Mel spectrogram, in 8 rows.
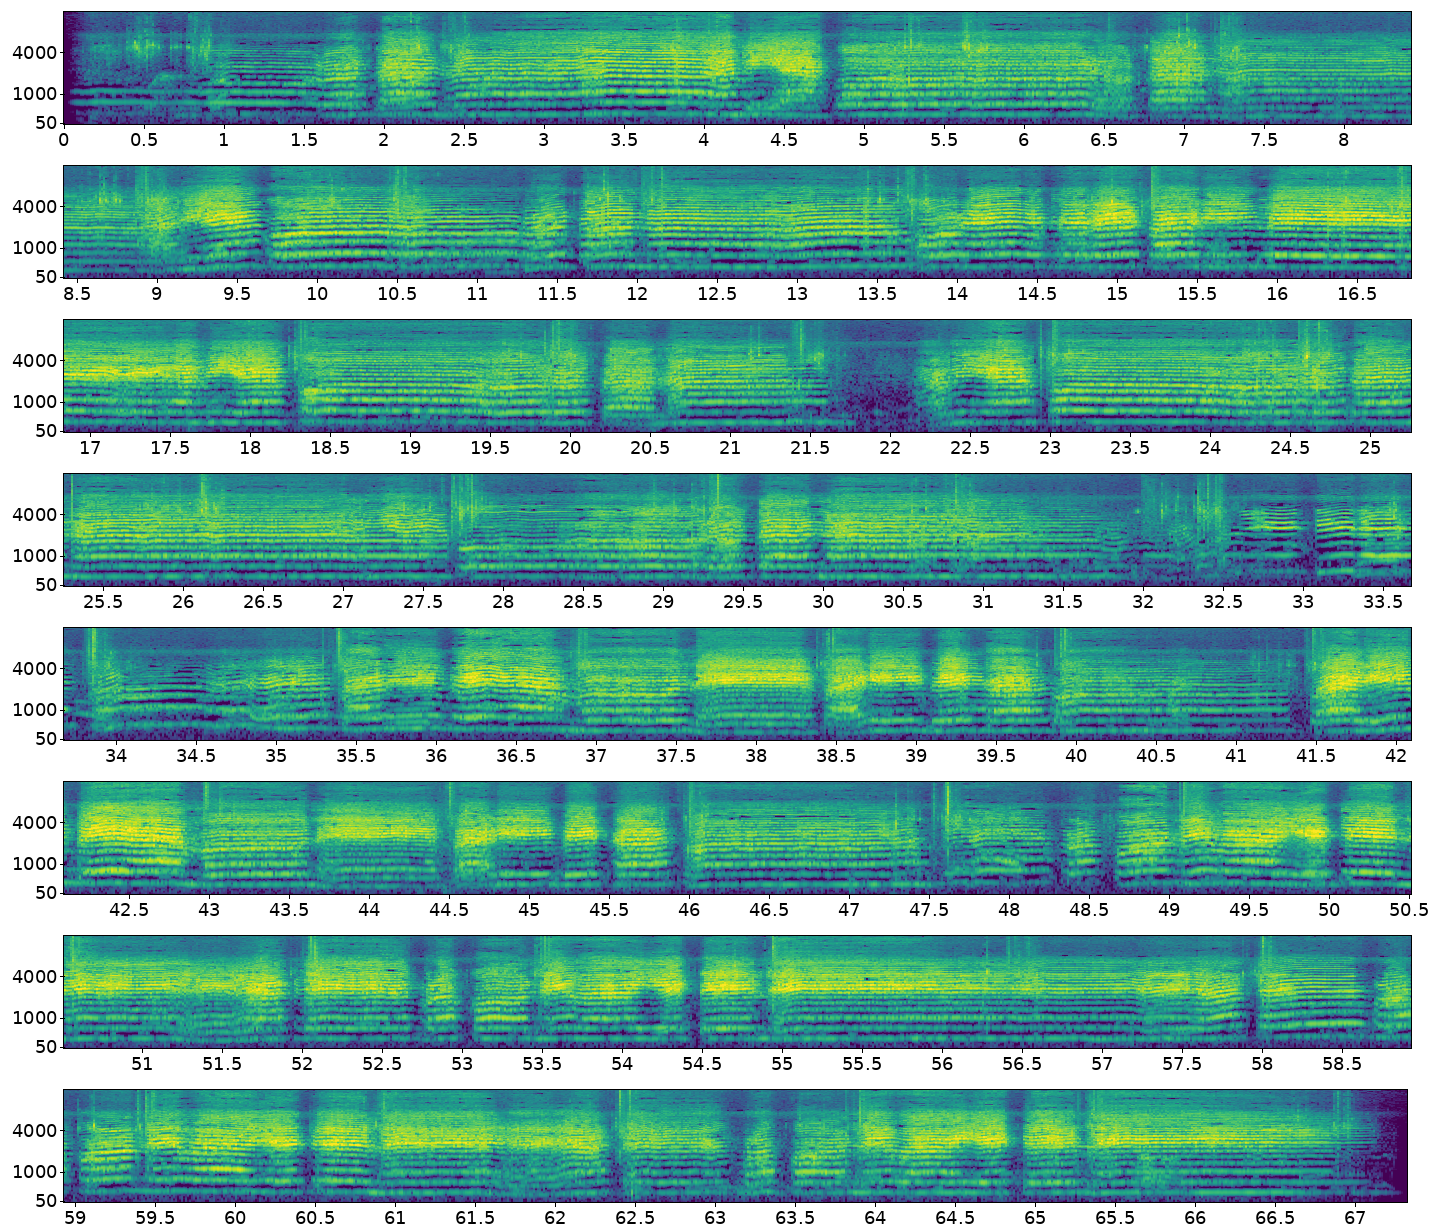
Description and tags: Nira's Song number 3 from the "Kayapo Chants". Group of female Kayapó native brazilian indians finishing the ritual of the warrior, in "Las Casas" tribe, in the Brazilian Amazon. Recorded with Sound Devices 788, two Sennheiser MKH60 in "XY".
